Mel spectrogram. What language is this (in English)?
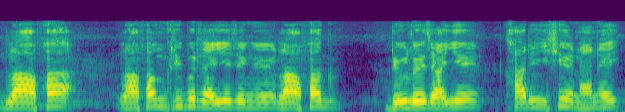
Bodo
